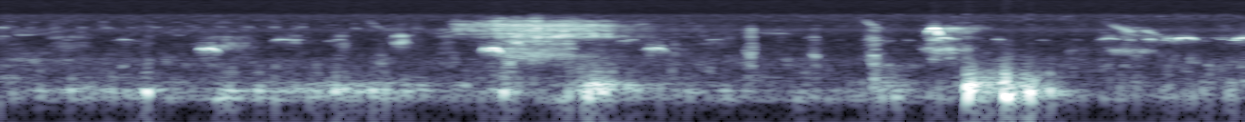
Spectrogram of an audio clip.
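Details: Flamingos in a group display in the El Rocío marsh, Doñana, Spain, wheeling heads and splashing; harsh raspy honks rise over a low, continuous gabbling chorus, with short high chirps from other birds scattered throughout.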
